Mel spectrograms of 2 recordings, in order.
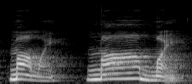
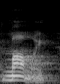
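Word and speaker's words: мамой: En instrumental, cuando es compañía, por ejemplo, con mi madre, pues sería mamai. Sí se escribe oi, pero la o se pronuncia reducida, mamai.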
